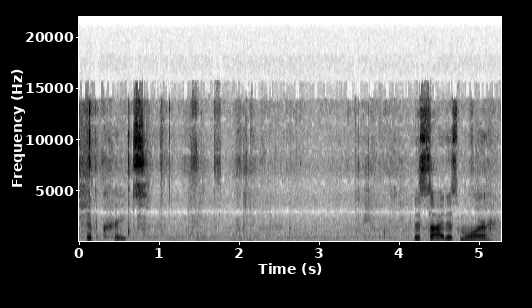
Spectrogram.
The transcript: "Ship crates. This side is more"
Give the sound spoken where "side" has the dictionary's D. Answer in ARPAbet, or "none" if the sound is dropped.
D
